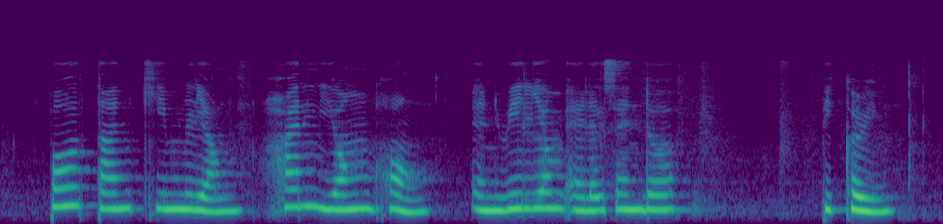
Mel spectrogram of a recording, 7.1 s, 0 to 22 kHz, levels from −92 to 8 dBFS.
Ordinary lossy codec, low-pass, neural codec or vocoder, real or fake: none; 7.2 kHz; none; real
